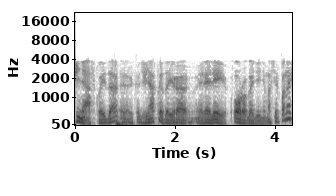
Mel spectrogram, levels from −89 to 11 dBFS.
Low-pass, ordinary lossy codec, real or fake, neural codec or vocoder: 19.8 kHz; AAC, 16 kbps; real; none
